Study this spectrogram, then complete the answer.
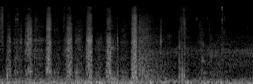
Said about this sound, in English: That sniffing you hear is Tilia, the conservation dog at Mequon Nature Preserve. Right now, she's looking for a treat.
